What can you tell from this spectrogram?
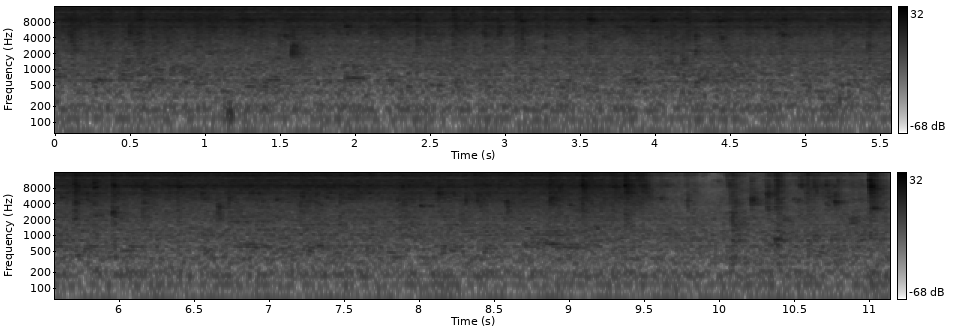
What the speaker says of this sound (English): And rinse this in cold water.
